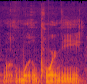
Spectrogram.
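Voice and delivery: deep, soft, self-pitying moan; whiny victim. Retold or imitated. Coach mocks a depressed man whining poor me, low and soft. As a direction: sink into a pitiful sulk. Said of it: "they get in the victim mode".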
